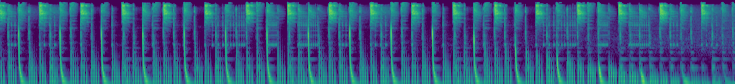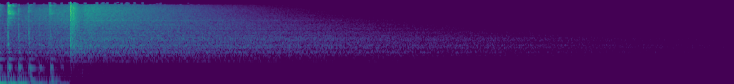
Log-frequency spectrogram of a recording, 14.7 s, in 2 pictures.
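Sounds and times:
bass: 0:00.0 - 0:08.1
kick drum: 0:00.0 - 0:08.3.

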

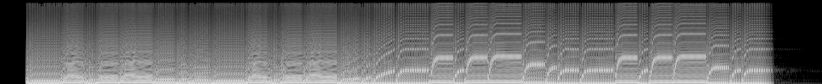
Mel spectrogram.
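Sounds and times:
pulse-width modulated synth: 0:00.4 - 0:07.8.

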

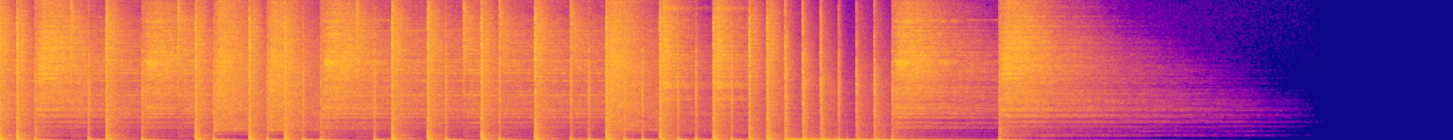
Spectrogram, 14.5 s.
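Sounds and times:
gospel drum beat: 0:00.0 - 0:10.5.

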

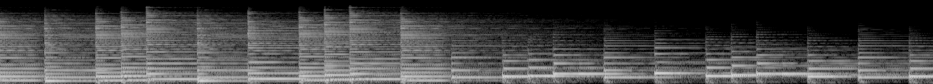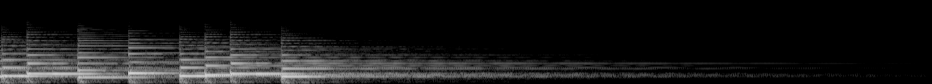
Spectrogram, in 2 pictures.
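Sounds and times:
pianos playing: 0:00.0 - 0:14.9.

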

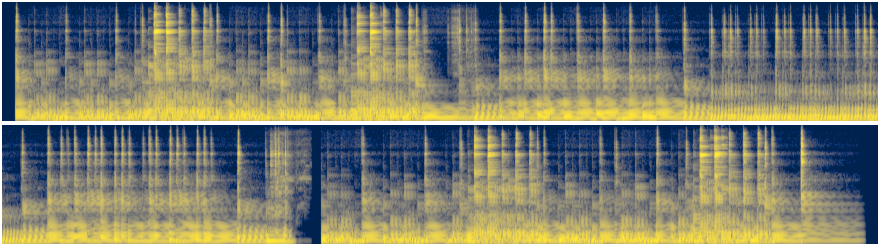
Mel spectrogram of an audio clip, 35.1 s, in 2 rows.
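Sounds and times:
fingered rock bass guitar bridge: 0:00.2 - 0:34.8.

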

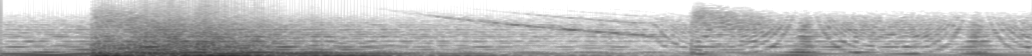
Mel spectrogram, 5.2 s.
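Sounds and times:
unprocessed synth pad: 0:00.2 - 0:04.9
flanged synth pad: 0:00.5 - 0:03.5.

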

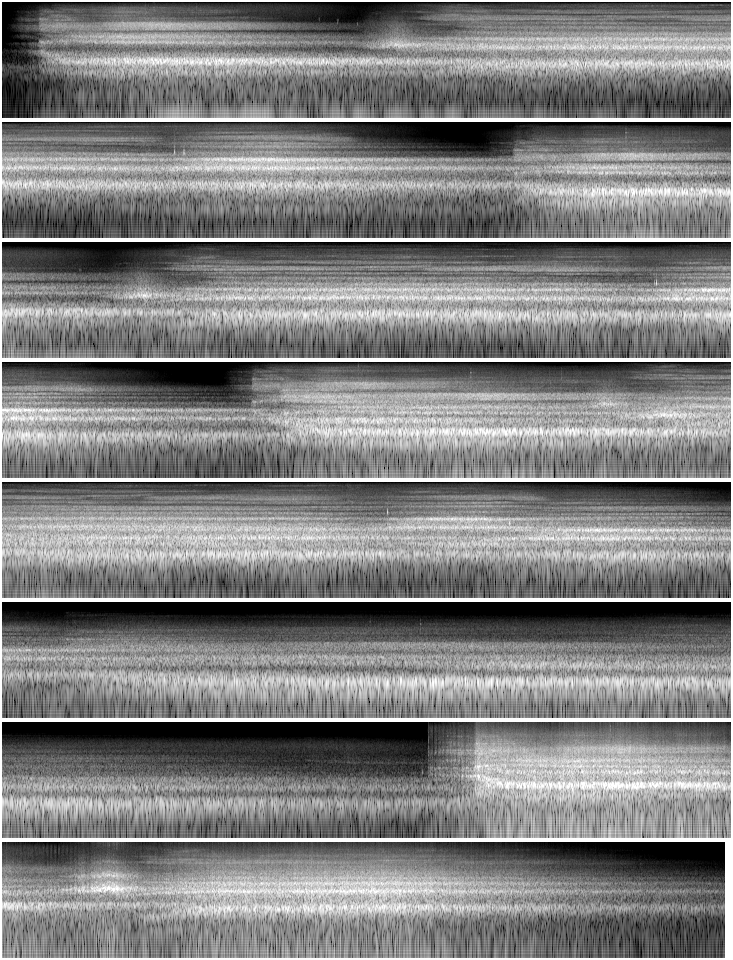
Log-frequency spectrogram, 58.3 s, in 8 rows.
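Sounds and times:
dark ghostly whispers: 0:00.0 - 0:58.2.

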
